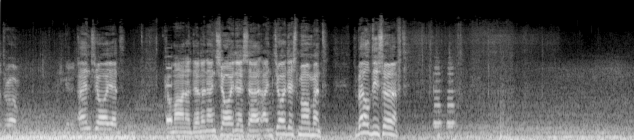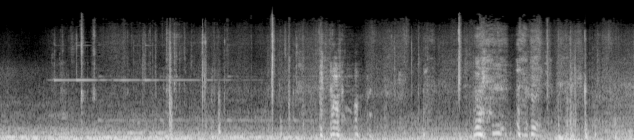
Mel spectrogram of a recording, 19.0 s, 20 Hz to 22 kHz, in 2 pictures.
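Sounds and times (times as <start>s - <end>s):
car engine and tyres rumbling: 0.0s - 19.0s
thin steady beep: 10.2s - 13.5s.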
